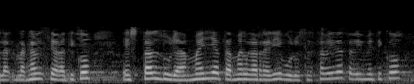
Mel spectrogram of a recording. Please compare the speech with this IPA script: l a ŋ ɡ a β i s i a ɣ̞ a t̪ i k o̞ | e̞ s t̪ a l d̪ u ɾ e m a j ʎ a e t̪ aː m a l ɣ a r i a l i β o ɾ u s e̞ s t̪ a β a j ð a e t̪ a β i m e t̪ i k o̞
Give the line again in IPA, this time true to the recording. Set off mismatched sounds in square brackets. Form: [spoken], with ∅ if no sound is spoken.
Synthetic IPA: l a ŋ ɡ a β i s i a ɣ̞ a t̪ i k o̞ | e̞ s t̪ a l d̪ u ɾ [a] m a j ʎ a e t̪ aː m a l ɣ a r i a [ɾ] i β [u] ɾ u s e̞ s t̪ a β a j ð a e t̪ a β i m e t̪ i k o̞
